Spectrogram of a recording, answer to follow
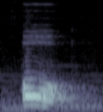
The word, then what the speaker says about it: ও: the Bengali letter ya the next letter is O it is pronounced as o in the English word Oak there is no Matra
